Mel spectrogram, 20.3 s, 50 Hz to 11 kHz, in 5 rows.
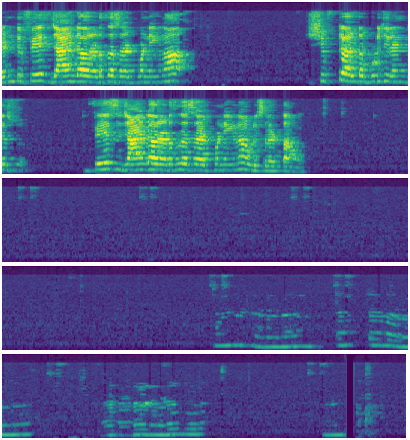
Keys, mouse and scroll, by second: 0.8 alt+shift+click, 2.0 alt+shift+click, 2.4-4.2 middle drag, 4.2 alt+shift+click, 5.8 alt+shift+click, 6.5-8.7 shift+middle drag, 8.7 alt+shift+click, 9.8 alt+shift+click, 11.4 alt+shift+click, 12.0-14.6 middle drag, 14.6 alt+shift+click, 16.0 alt+shift+click, 17.3 alt+shift+click, 17.5-18.1 middle drag, 18.1 scroll up 2, 19.7 click.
